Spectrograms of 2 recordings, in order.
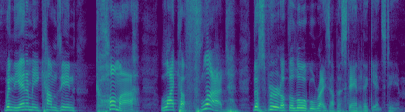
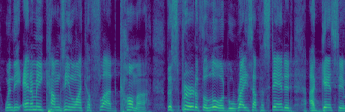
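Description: First: The pause comes after 'comes in'. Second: The pause comes after 'like a flood'.

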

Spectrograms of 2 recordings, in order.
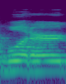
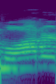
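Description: First: The word is said in a Delco accent. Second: The word is said in a standard accent.

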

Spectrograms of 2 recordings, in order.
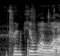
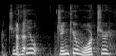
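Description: First: It is said in the speaker's ordinary accent. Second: It is said in an Irish accent.

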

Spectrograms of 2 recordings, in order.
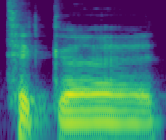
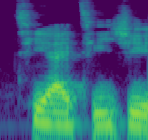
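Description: First: The name is said as one word. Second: The name is spelled out letter by letter. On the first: The speaker calls it wrong. "people would like butcher it" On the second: The speaker calls it right. "it's an acronym"

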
